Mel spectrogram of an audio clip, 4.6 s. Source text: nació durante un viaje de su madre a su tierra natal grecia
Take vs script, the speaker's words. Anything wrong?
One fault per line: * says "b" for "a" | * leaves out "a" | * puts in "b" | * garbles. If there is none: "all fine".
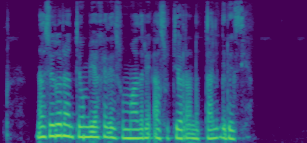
all fine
